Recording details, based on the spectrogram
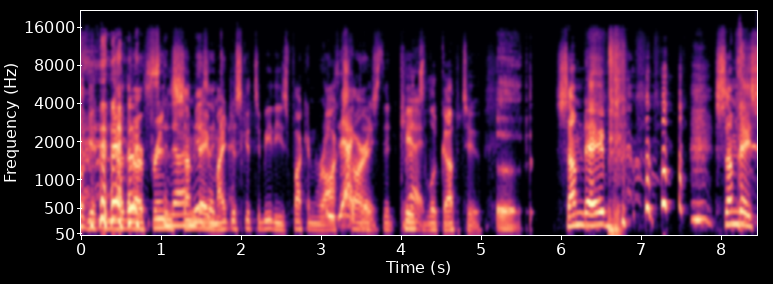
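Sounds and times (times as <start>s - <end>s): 
laughter: 0.0s - 1.6s, 6.5s - 8.4s
speech: 0.0s - 8.4s
loud drawn-out burp: 5.2s - 5.8s.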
